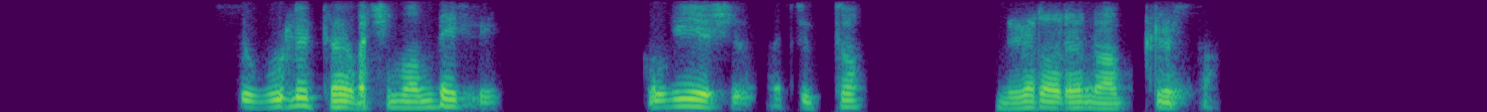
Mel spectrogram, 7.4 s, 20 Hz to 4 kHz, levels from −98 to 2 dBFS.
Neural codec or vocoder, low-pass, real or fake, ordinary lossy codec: codec, 24 kHz, 1 kbps, SNAC; 3.6 kHz; fake; Opus, 16 kbps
